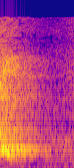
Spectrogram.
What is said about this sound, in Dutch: Gezondheid.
